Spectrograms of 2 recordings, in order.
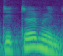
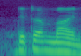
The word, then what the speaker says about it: determined: তো তিনি ডিটারমিন্ড ছিলেন, ডিটারমাইন্ড না, তোমরা ডিটারমাইন্ড উচ্চারণ করো, ডিটারমিন্ড।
